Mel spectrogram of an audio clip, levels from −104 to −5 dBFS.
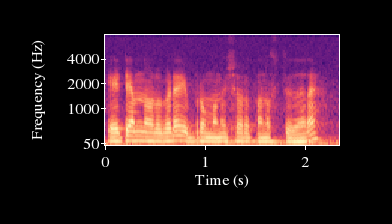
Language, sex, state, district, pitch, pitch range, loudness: Kannada, male, Karnataka, Bangalore, 110 Hz, 105-115 Hz, -14 LUFS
